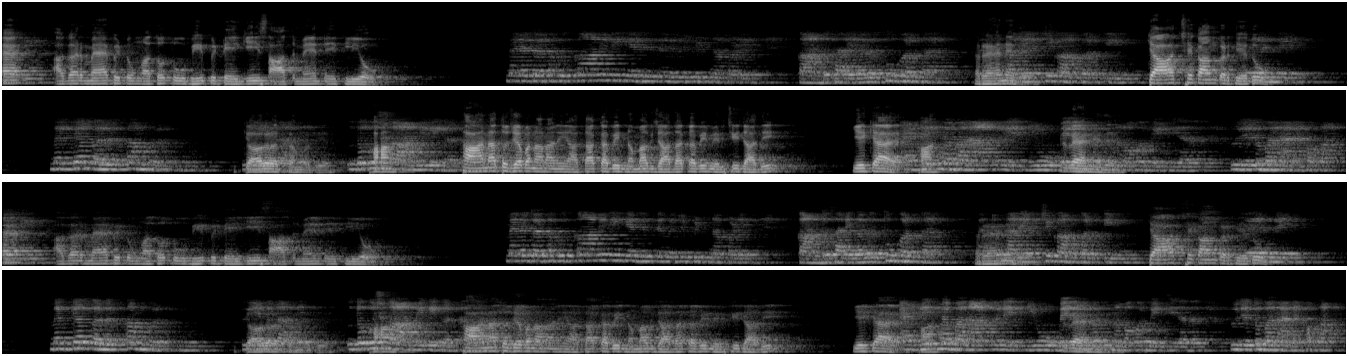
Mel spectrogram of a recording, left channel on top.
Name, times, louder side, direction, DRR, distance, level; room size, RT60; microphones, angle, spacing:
voice 1, 0.0-0.3 5.0-9.5 9.7-11.4 12.4-13.0 13.9-15.5 15.8-16.5 16.9-18.5 22.4-26.7, right 2 dB, 60° right, -6 dB, 3.2 m, -33 dB
voice 2, 0.5-3.8 9.7-10.3 11.5-12.7 15.9-16.7 17.2-17.4 18.1-21.2 22.0-22.8 24.0-24.6, left 4 dB, 85° left, 9 dB, 0.7 m, -28 dB
14.0 x 8.0 x 4.8 m, 1.1 s
head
